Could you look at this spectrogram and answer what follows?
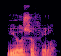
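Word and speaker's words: يوسفي: Yusufi, Yusufi, Yusufi, which means tangerine. Here we have the letter ya controlled by dhamma, so that's why we pronounced it as you, Yusufi.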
